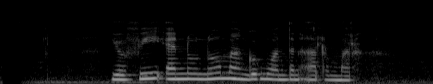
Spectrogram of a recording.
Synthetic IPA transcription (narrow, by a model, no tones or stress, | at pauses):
jofiʔɛnːunomaŋɡʊŋwɔnt̪ənarmark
